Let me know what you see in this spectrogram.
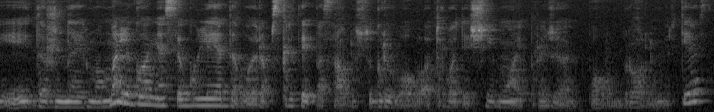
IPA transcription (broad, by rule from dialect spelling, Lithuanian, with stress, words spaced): ɪ dɐʒˈnɐɪ ɪr mɐˈmɐ lʲɪˈɡoːnʲɪnʲeːsʲɛ ɡʊˈlʲeːdɐʋoː ɪr ɐpskrʲɪˈtɐɪ pɐˈsɐʊlʲɪs sʊˈɡrʲʊʋoː ʋɐ ɐtˈroːdʲeː ʃʲɛɪˈmoːj prɐˈd͡ʒʲɛ poː ˈbroːlʲoː mʲɪrʲˈtʲiɛs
